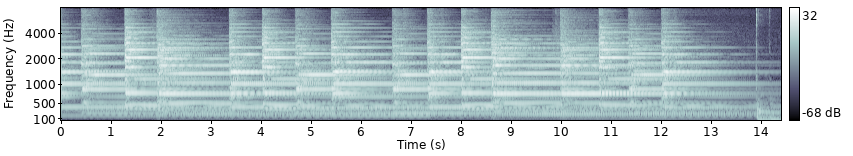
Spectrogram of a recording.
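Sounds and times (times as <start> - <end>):
large clock tower bells in London chiming the hour: 0.0 - 13.9.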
